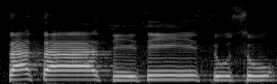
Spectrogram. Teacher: Ujung lidah bertemu gigi seri atas. Sa, sa, si, su, su. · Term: huruf sa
